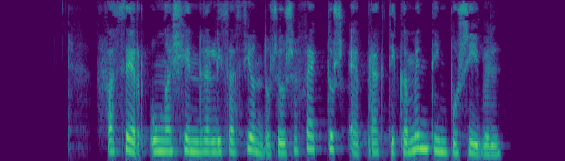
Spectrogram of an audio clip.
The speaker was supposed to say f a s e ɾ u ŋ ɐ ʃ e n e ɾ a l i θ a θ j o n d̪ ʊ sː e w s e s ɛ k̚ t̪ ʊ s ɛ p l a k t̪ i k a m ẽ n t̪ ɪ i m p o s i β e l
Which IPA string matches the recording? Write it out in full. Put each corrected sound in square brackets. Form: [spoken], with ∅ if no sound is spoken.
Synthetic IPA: f a [θ] e ɾ u ŋ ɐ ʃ e n e ɾ a l i θ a θ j o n d̪ ʊ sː e w s e [f] ɛ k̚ t̪ ʊ s ɛ p [ɾ] a k t̪ i k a m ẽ n t̪ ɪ i m p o s i β e l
